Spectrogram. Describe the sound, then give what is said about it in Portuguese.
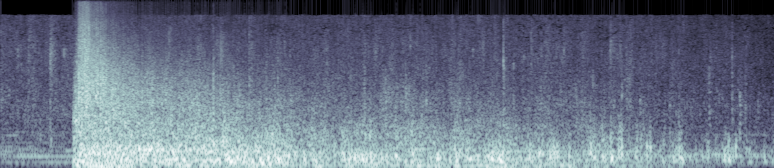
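A sudden, loud thunderclap cracks, then rolls into a long, rumbling decay under steady wind and rain noise, with no voices. “Após quase uma hora de caminhada, pouco antes deste estrondoso trovão, Brotor, Valerion e Nabaf avistam uma espécie de ilha flutuante por entre a gigante cortina de raios púrpura que desceu dos céus, na direção do deserto Anarolt, a oeste.”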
